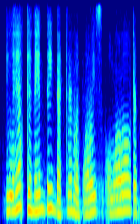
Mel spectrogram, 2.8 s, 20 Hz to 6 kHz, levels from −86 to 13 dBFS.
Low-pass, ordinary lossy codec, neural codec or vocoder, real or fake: 5.4 kHz; none; codec, 16 kHz, 0.5 kbps, FreqCodec, smaller model; fake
